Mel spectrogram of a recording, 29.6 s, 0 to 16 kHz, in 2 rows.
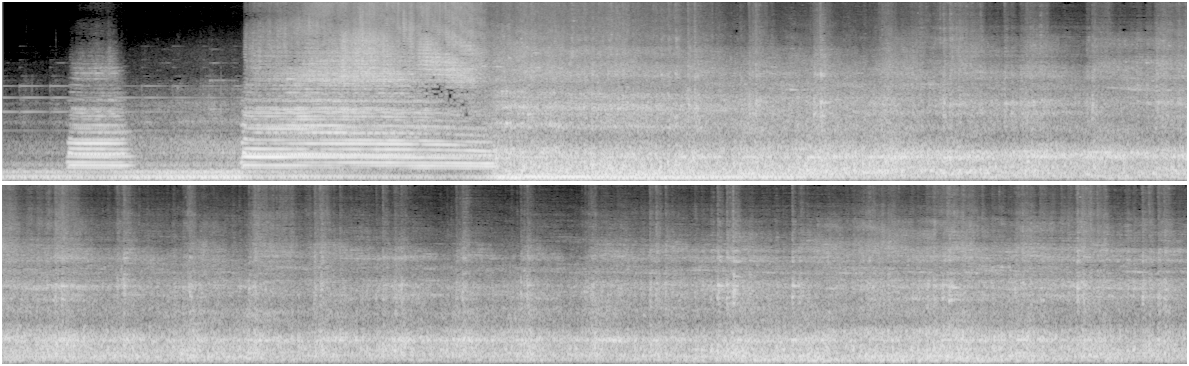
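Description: Freight train horn on the lead GE ES44C4 locomotive sounding a short blast, then a longer one of about three seconds, over the rumble of the approaching diesel locomotives. Then the locomotives pass close by, and a string of spine cars carrying truck trailers and containers rolls past with a steady rumble and the regular clickety-clack of wheels over rail joints.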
